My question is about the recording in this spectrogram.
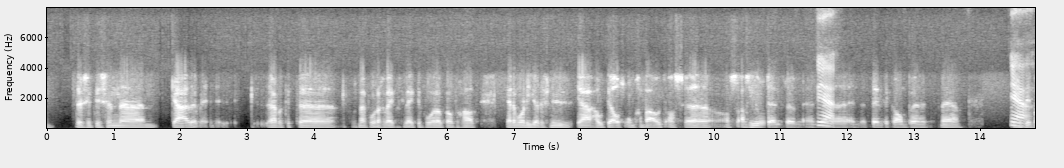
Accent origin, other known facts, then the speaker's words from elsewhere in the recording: Netherlands; Ik kom zelf uit Nederland, kom ik uit een heel klein dorpje. En ik had tot ik echt ging studeren bij zo'n spreken, was ik in een, wat dat er gaat, een heel beschermde, toch een blanke omgeving.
